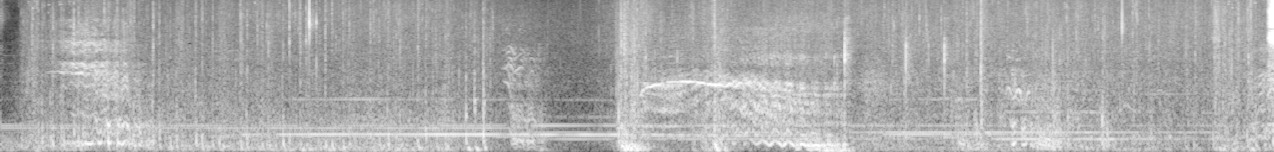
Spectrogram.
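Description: A video-game horse whinnies and snorts amid clip-clopping hooves, with quieter stretches and a second neigh later; faint game-like tones hum underneath.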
